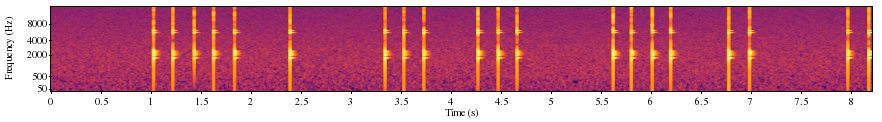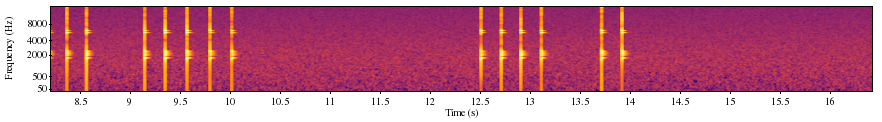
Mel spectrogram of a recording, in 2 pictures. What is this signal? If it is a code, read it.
Tap code, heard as taps on glass, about 5 knocks a second. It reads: VNRU R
